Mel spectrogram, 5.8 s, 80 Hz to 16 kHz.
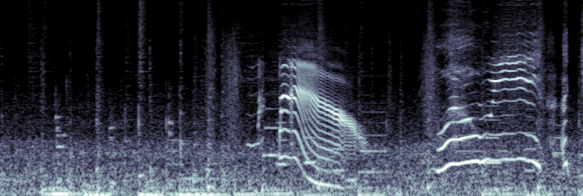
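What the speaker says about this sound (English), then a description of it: "It meows when you press on its head." A toy cat in Persona 5 Royal meows twice when pressed on its head, two clear, loud, rising-and-falling cries about a second apart over a low background hum.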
